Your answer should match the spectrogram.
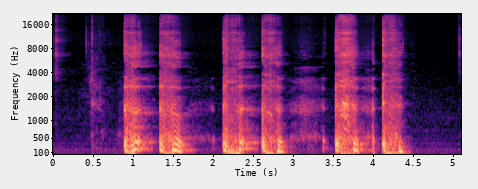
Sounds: Cough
